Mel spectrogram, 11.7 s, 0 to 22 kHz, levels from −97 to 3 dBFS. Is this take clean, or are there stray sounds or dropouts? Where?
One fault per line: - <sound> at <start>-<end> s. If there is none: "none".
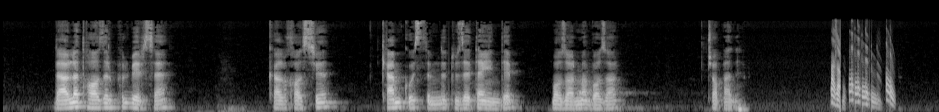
- chirp at 10.4-11.2 s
